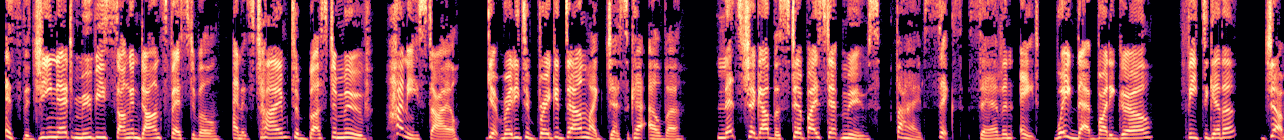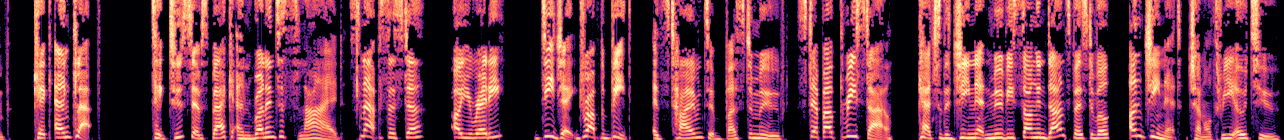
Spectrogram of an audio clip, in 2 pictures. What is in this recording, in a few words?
English Skill Promo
